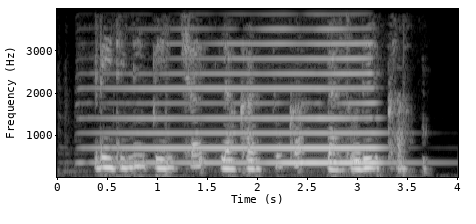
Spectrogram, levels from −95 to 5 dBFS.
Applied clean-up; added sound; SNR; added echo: none; Bowed string instrument; 0 dB; reverberation time 0.1 s.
